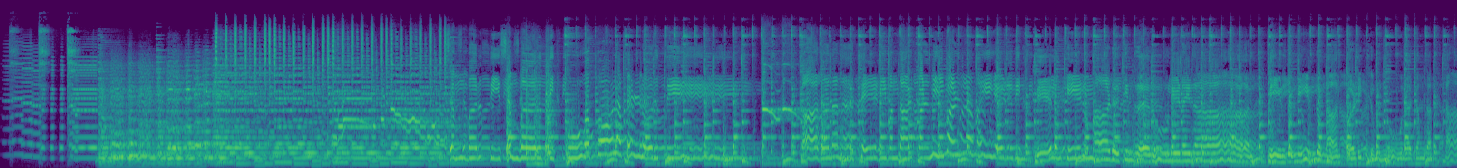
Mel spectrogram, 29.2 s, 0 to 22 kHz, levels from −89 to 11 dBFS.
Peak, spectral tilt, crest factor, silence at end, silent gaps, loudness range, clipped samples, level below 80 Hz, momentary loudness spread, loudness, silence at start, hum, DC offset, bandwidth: -2 dBFS; -4 dB/octave; 16 dB; 0 s; none; 3 LU; under 0.1%; -56 dBFS; 6 LU; -18 LUFS; 0.15 s; none; under 0.1%; 15 kHz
